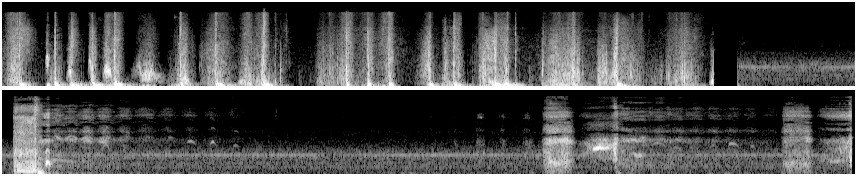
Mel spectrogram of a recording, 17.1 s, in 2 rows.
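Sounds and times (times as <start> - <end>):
faint steady hum: 7.4 - 17.0.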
